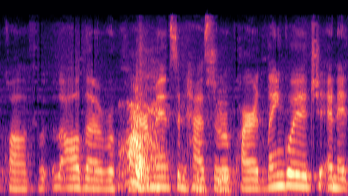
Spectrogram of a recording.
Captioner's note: sneezes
